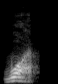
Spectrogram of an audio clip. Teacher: O T é engolidinho, tá? A sua língua finaliza tocando o céu da boca, ali fazendo um som do T mudo assim, ó. Antes de soltar o ar, você trava ele com a sua língua.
